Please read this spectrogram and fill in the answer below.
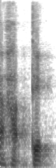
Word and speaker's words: Habib: Itu di harakatnya kitab itu ada yang nulis khubb. Tapi yang benar Oh, nggih. Yang benar itu bacanya Habib.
